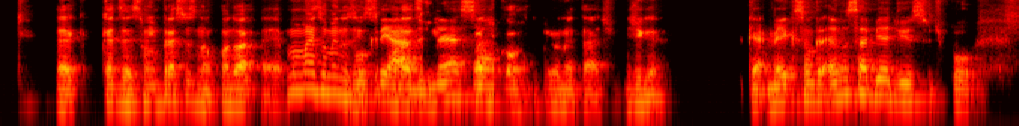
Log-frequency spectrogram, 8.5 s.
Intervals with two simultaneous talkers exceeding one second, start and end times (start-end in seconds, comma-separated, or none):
2.9-4.2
